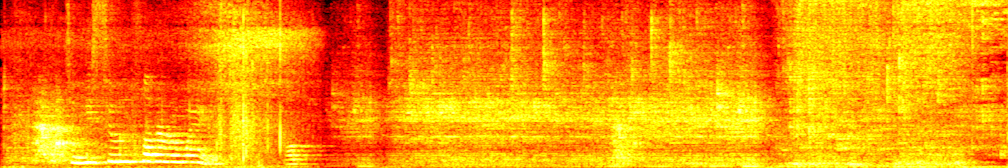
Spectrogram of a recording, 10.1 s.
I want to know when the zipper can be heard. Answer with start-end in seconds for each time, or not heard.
0.1-1.4, 6.0-6.4.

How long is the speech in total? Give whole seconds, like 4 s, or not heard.
3 s.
